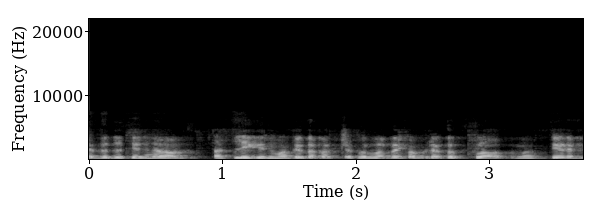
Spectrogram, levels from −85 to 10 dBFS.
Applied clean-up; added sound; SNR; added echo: neural mask model DeepFilterNet 3.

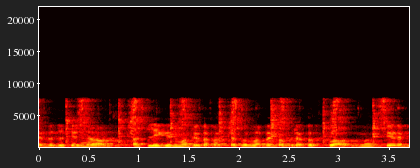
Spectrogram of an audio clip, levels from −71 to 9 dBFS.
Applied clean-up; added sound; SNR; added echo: none; Cutlery, silverware; 13 dB; reverberation time 1.6 s.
